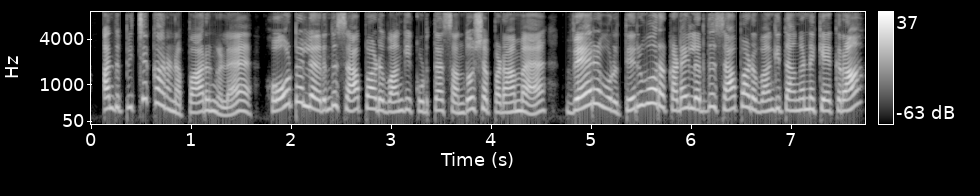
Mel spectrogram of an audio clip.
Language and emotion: Tamil, surprised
